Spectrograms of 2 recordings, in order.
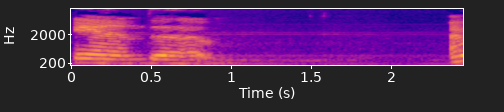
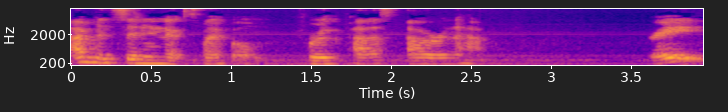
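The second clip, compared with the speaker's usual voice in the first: ordinary talk, nothing marked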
